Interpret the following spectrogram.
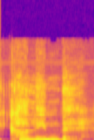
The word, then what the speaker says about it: Kalinde: i'm speaking with anthony kalinde yes there you go that's a bantu that's a bantu pronunciation there yeah how are you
